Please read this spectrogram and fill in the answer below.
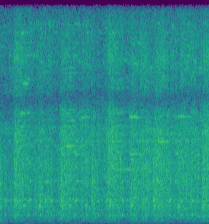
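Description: Continuous mechanical rattling and clatter with a hiss, repeating several times a second, like a vehicle in motion.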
